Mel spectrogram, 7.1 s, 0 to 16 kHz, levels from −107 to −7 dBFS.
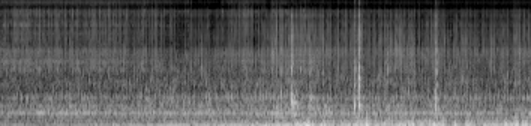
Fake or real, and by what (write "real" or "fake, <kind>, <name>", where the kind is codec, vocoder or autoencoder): fake, vocoder, BigVGAN v2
